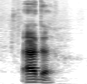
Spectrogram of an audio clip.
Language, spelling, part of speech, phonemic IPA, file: Wolof, aada, noun, /aːda/, Wo-aada.ogg
- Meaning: custom, culture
